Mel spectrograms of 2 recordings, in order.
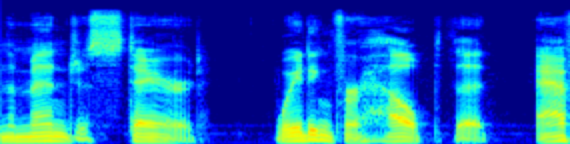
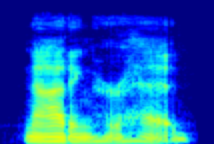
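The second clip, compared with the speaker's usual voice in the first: ordinary delivery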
